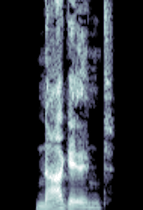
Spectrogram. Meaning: present participle of nageln
- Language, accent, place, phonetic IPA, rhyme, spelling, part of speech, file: German, Germany, Berlin, [ˈnaːɡl̩nt], -aːɡl̩nt, nagelnd, verb, De-nagelnd.ogg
